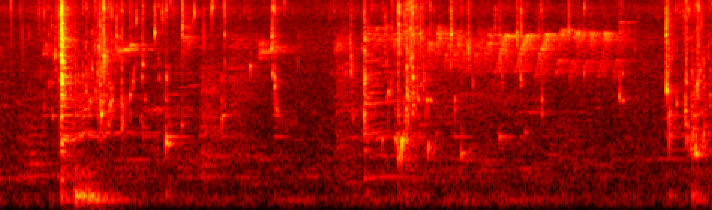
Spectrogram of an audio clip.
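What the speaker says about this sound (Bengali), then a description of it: "আমি রোজ এভাবেই মাছগুলোকে ধুই" Fish are washed under running water, with scattered splashes, drips and trickles, one louder splash early on, a faint steady flow beneath, and no voices.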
